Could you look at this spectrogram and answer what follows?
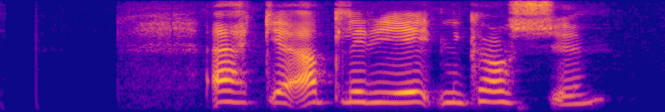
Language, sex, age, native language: Icelandic, male, 10, Icelandic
